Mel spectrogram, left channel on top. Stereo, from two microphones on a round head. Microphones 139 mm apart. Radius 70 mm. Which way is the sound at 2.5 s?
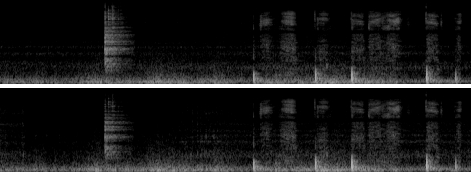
10° left (ahead or behind).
